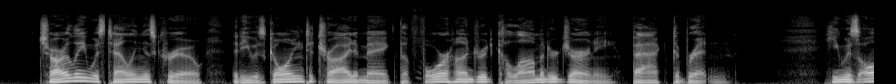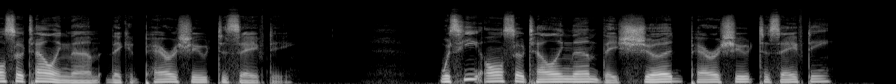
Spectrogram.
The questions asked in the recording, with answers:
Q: Was he also telling them they should parachute to safety?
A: No, he wasn't telling them they should parachute to safety.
